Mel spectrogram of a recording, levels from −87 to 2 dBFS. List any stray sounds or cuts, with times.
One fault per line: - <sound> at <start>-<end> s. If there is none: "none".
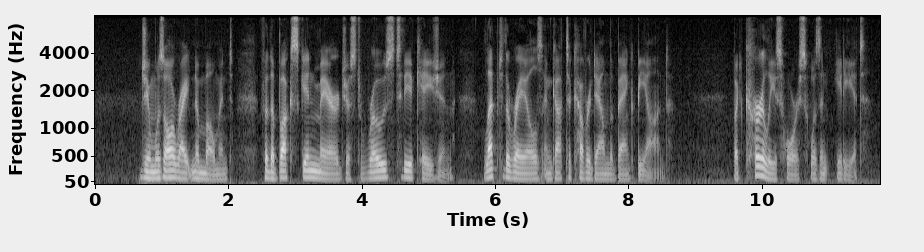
none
